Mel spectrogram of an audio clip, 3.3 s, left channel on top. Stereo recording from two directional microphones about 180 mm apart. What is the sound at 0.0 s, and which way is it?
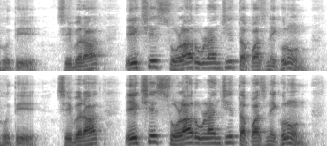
Speech, 20° right (ahead or behind).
